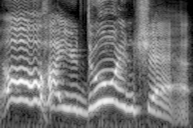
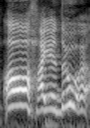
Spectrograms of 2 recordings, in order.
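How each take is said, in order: First: It is said in a Cajun New Orleans accent. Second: It is said in a fake movie Southern accent.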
